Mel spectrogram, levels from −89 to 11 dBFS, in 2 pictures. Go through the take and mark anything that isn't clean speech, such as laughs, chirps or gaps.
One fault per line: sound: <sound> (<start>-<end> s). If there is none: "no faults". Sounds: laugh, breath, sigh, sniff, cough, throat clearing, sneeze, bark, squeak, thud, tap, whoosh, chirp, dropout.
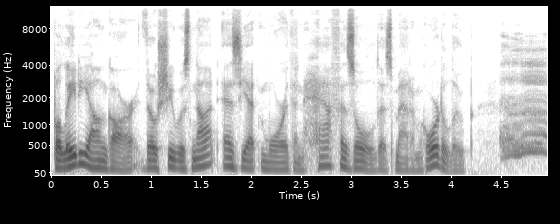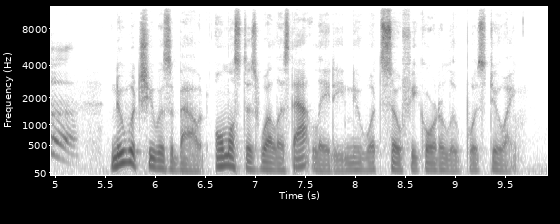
sound: throat clearing (4.5-5.3 s)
